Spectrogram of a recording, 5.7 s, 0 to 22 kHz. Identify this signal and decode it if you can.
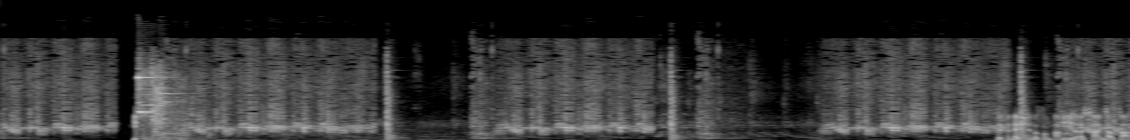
Emergency Alert System (SAME) tones, heard as harsh buzzing bursts. It is heard from 1.0 to 4.9 s.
